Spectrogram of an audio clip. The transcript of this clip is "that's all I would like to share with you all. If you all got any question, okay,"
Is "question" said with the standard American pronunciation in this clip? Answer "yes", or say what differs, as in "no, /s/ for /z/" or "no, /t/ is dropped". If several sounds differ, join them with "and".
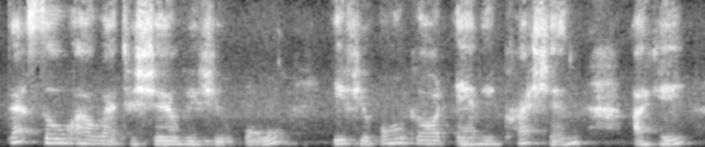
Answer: no, /ʃ/ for /tʃ/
